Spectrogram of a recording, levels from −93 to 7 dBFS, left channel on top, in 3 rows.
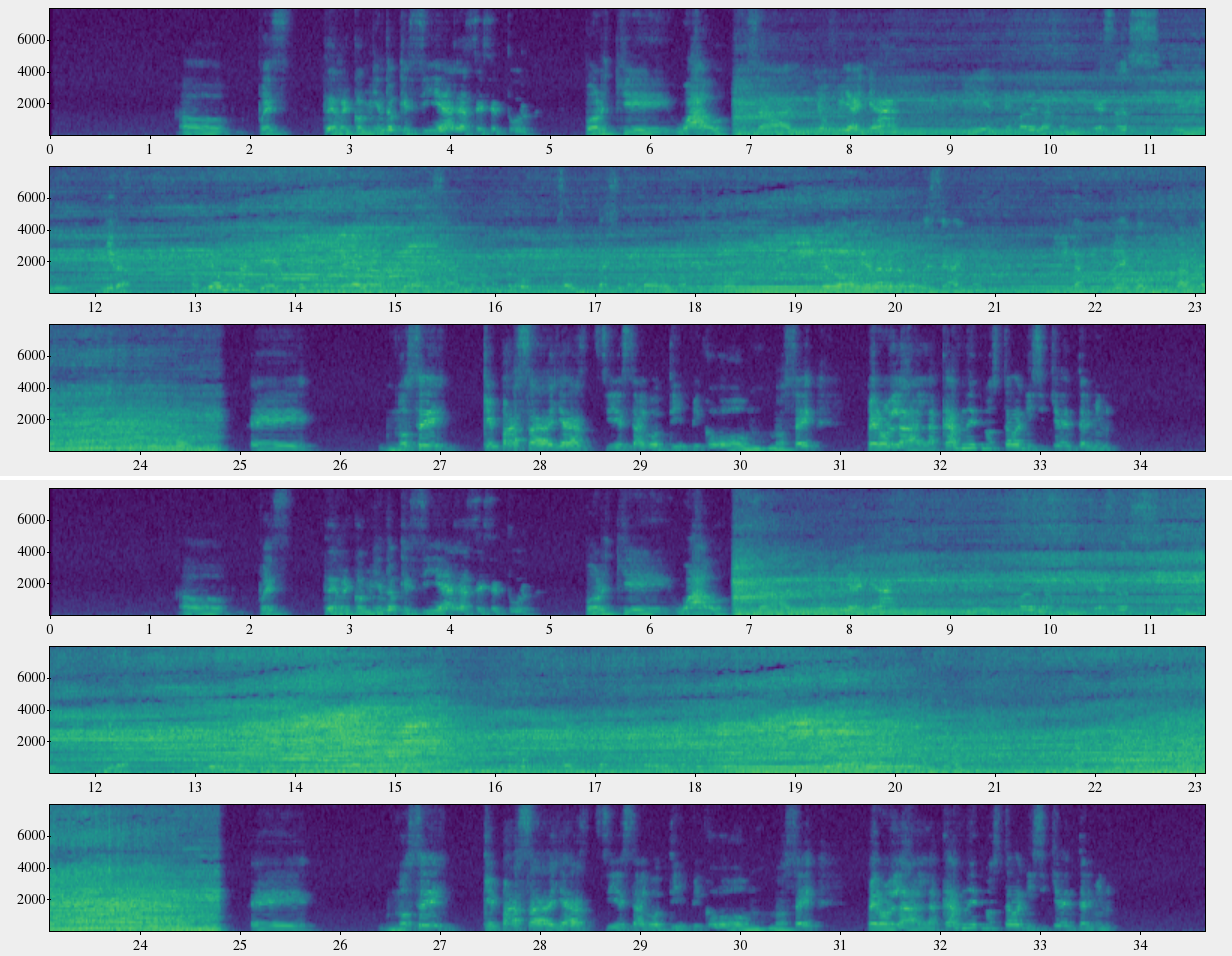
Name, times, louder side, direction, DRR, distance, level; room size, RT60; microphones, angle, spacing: voice 1, 1.2-1.8 2.1-2.4 2.7-4.8 5.4-8.6 9.1-12.4 12.9-18.9 19.2-20.9 21.5-24.6 25.1-25.7 26.4-27.1 27.4-30.9 31.3-33.7, left 2 dB, 65° left, 2.0 m, -30 dB
sound 1, 6.8-24.8, right 6 dB, 80° right, 0.6 m, -22 dB
3.7 x 3.1 x 3.8 m
head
